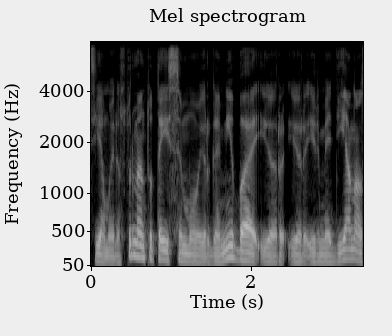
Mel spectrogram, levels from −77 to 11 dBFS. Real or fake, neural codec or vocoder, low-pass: real; none; 7.2 kHz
